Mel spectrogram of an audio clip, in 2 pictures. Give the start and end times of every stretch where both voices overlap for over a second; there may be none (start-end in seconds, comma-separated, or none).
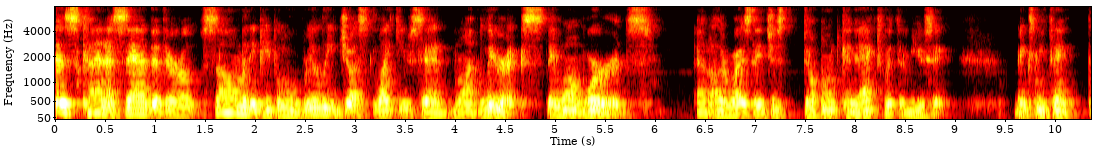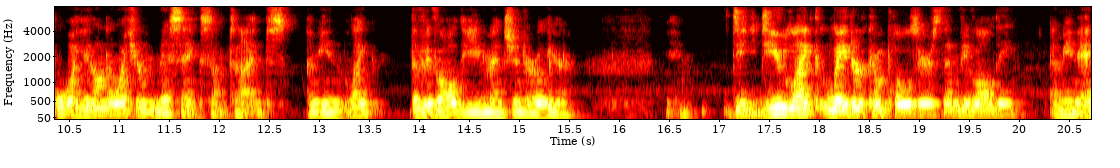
none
